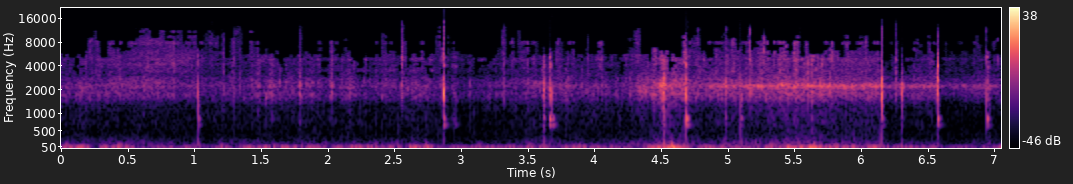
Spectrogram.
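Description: A mountain bike rattles and clatters over a rough dirt trail.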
